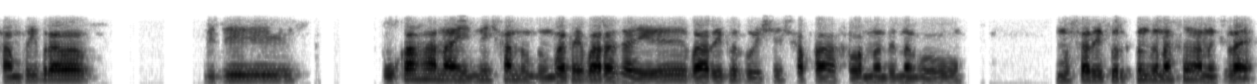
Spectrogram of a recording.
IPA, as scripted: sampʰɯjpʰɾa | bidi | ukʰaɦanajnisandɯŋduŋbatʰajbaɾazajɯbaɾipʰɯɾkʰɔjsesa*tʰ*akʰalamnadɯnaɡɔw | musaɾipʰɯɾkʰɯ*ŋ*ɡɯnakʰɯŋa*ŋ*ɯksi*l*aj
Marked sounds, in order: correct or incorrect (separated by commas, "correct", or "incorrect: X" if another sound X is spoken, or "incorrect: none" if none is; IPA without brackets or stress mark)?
incorrect: pʰ, correct, incorrect: n, correct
